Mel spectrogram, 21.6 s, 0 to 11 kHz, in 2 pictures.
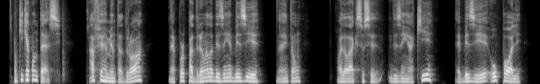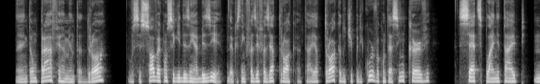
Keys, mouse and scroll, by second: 1.8-4.9 drag, 4.9 ctrl+z, 5.3 click, 7.3-11.5 drag, 11.6-14.6 drag, 16.1-19.2 drag.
